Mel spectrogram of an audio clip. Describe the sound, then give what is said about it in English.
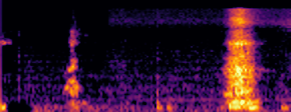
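Heavy, close-miked breathing: a short breath, then a louder, longer rush of air about a second later, with no talking around it. “I can hear someone breathing heavily.”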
